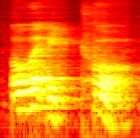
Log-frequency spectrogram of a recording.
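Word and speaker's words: उवइट्ठो: दंसन दंसन मूलो दंसन मूलो धम्मो धम्मो उव इट्ठो आधा टा ठा ओ की मात्रा उव इट्ठो जिणवरेहिम जिणवरेहिम हा में छोटी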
